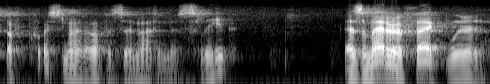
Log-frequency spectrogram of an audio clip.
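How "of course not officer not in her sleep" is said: low, soft, reassuring murmur; smooth denial. Acted. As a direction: quietly placate the officer. Husband placating policeman.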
